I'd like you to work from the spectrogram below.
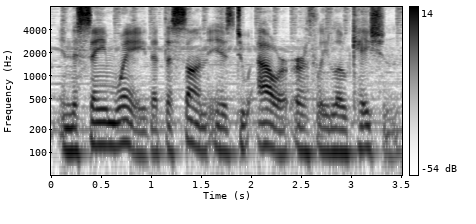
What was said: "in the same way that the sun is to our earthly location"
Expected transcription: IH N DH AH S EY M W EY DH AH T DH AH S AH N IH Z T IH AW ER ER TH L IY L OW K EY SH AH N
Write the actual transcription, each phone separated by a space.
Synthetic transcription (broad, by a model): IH N DH AH S EY M W EY DH AH T DH AH S AH N IH Z T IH AW ER ER TH L IY L OW K EY SH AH N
